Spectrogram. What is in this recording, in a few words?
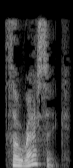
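"thoracic", British English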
